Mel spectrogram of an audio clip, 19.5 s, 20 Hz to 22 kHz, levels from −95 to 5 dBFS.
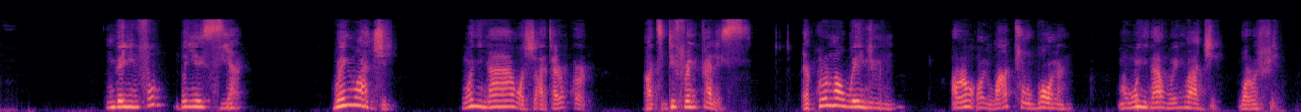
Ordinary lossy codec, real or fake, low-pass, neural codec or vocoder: AAC, 32 kbps; fake; 10.8 kHz; codec, 24 kHz, 1.5 kbps, HILCodec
